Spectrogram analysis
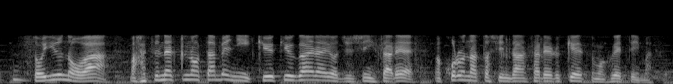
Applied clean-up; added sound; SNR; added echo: none; none; none; none.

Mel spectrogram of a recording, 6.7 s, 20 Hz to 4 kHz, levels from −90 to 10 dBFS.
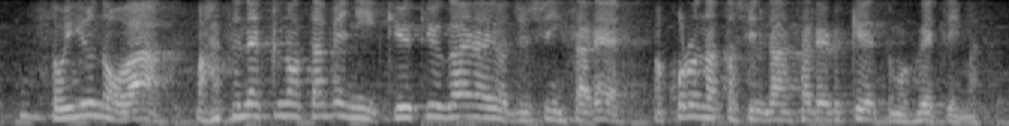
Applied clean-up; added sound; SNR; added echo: none; none; none; reverberation time 0.9 s.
